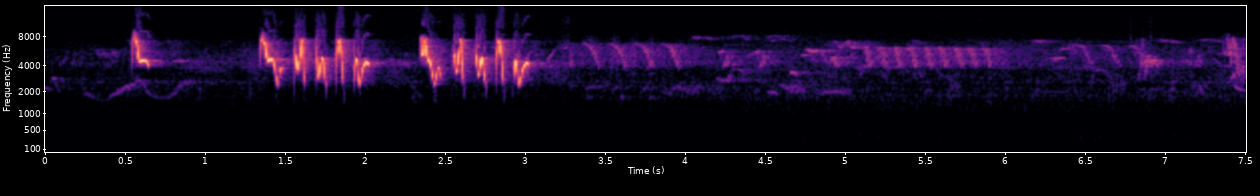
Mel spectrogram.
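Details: Cetti's warbler song: a lone high note, then a loud explosive staccato burst of quick sharp notes in two phrases. A faint, softer rapid trill from other birds follows in the background.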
